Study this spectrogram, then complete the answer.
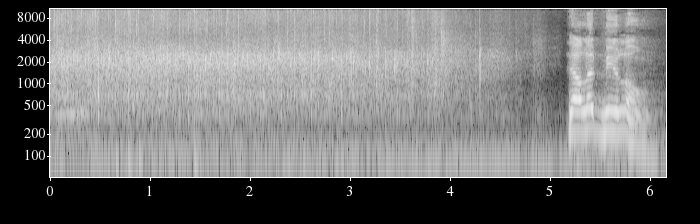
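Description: A large audience applauds in a big hall.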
